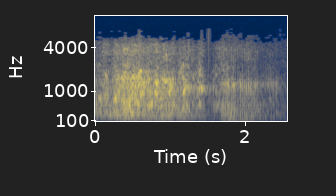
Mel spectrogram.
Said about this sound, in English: Good grief, how that man can snore.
